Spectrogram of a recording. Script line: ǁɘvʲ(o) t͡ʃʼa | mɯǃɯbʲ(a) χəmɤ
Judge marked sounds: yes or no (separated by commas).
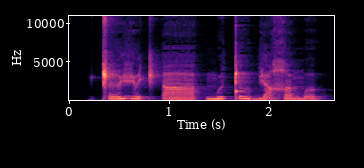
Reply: no, yes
